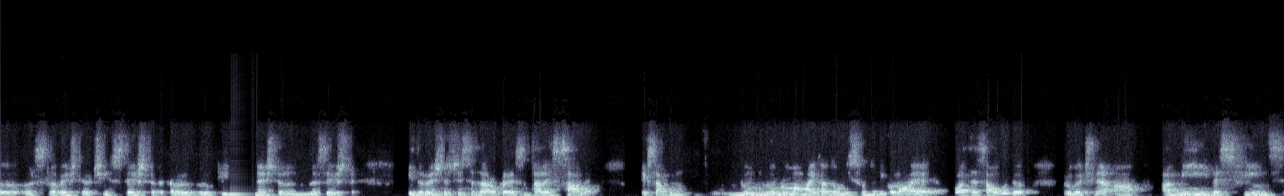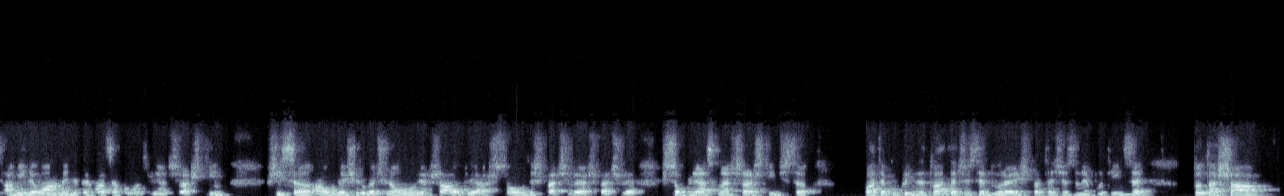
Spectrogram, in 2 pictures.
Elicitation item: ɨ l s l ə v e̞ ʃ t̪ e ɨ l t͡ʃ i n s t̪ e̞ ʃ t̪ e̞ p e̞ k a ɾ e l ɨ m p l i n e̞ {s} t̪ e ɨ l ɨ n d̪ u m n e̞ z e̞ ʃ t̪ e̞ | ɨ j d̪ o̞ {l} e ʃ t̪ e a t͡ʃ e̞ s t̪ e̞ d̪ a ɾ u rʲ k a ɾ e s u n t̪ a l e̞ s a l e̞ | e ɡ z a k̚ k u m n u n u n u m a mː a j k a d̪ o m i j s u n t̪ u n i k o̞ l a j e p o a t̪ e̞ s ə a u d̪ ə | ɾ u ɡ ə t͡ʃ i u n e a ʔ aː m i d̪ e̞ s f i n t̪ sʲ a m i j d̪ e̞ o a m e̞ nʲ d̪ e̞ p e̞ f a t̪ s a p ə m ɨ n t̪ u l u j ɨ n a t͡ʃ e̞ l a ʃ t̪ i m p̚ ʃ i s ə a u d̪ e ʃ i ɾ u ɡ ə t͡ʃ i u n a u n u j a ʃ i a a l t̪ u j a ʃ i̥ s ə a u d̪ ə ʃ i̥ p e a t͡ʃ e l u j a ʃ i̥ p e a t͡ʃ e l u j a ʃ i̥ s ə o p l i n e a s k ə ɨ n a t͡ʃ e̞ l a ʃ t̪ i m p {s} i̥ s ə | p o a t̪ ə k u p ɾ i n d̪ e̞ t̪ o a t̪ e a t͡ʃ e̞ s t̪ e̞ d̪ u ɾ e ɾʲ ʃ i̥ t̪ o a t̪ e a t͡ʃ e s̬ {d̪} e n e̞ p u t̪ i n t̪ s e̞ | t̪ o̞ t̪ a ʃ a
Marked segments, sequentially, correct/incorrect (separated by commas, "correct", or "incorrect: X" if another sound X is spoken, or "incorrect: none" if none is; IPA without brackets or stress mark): incorrect: ʃ, incorrect: ɾ, incorrect: ʃ, incorrect: t̪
